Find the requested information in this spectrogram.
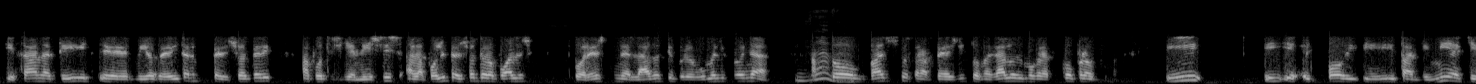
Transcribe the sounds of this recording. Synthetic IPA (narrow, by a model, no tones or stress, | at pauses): iθɐnɐt̪imioit̪ɐnpe̞ɾiso̞t̪e̞ɾi | ɐpo̞t̪izʝe̞nisisɐlɐpo̞lipe̞ɾiso̞t̪e̞ɾoɐpo̞ɐle̞s | fo̞ɾe̞st̪ine̞lɐðɐt̪ibɾo̞iɣume̞nixɾo̞ɲɐː | ft̪o̞vɐzist̪o̞t̪ɾɐpe̞zit̪o̞me̞ɣɐlo̞ðimo̞ɣɾɐfiko̞pɾo̞vlimɐ | i | oːpɐnðimiɐ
